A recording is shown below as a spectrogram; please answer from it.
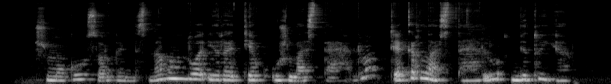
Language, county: Lithuanian, Vilnius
